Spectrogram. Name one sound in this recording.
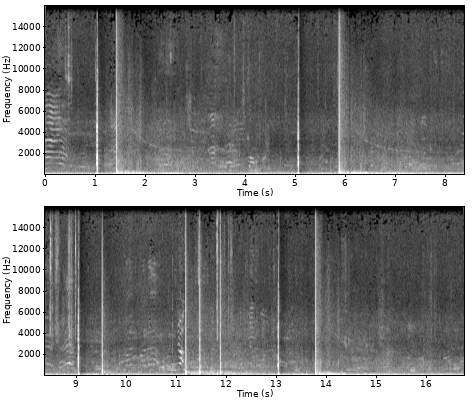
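Aerial firework shells burst with sharp booms that echo across open ground.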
